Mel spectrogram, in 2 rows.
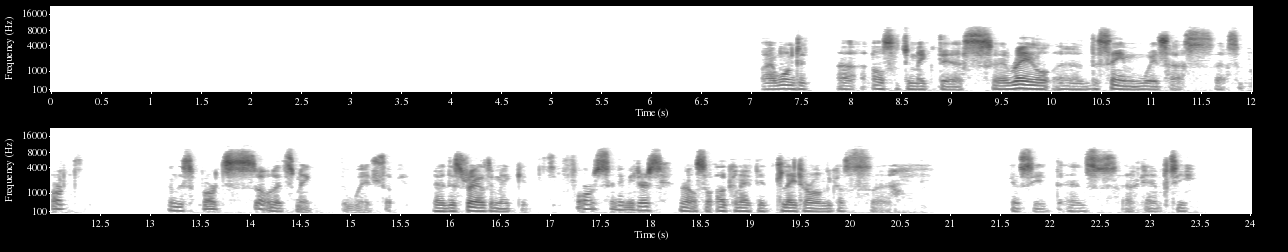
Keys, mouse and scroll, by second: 7.1 KP_Divide.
